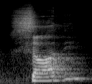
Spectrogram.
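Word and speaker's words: צדי: Então, SAD, ele tem um som igual quando você fala blitz. Um som de TZ, como se fala Eretz, né?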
